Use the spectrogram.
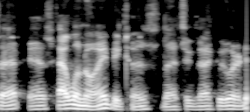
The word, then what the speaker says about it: Illinois: my former state of Illinois and yes I pronounce that as Illinois because that's exactly what it is there used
